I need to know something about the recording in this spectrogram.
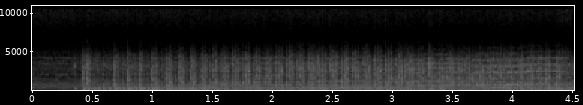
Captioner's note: engine rumbling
